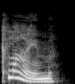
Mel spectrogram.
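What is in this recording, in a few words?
"climb-down", British English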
